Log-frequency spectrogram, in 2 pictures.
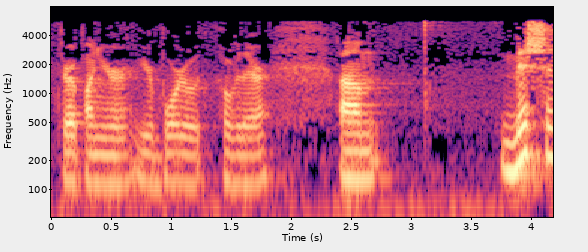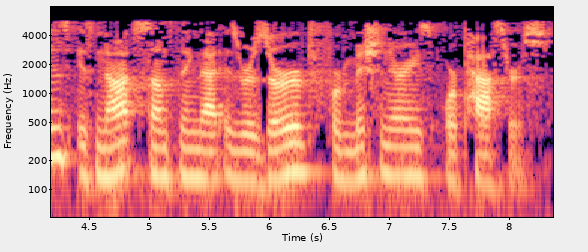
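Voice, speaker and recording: A hoarse man preaches in a church, pausing and restarting often as he speaks. His voice sits at an ordinary middle pitch. The recording is dull and lo-fi, with faint hiss behind him. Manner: halting, many ums and restarts. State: hoarse, recovering voice. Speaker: visiting missions speaker. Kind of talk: church sermon.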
